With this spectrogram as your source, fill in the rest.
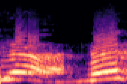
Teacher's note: लुंठित है, यानी एकदम से आपकी जीवा जो है वो ऊपर जाती है और फटाक से नीचे गिर जाती है। वो भी आपकी जीवा बेलनाकार होकर के, यानी बेलन की तरह एकदम ऊपर जाके नीचे चली जाती है।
